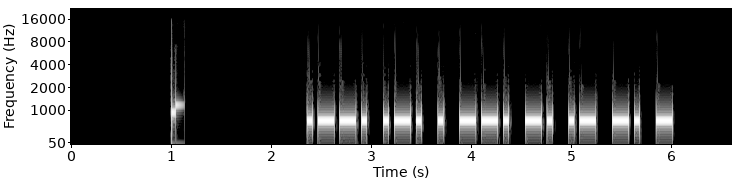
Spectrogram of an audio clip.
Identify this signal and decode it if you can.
Morse code, heard as a keyed tone, about 22 wpm, 700 Hz. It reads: PREGNANT
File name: practice / 22wpm / Eight Letter Words - 22wpm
